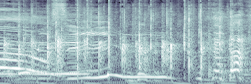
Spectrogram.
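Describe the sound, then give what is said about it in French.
Scattered clapping from a few people, a loose patter of hand claps mixed under a speaking voice that stays in front throughout. “J'aimerais qu'on l'applaudisse quand même.”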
